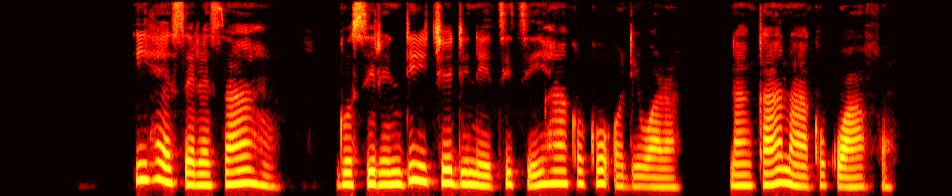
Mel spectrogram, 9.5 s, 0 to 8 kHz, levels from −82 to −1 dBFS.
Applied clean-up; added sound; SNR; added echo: none; none; none; none.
